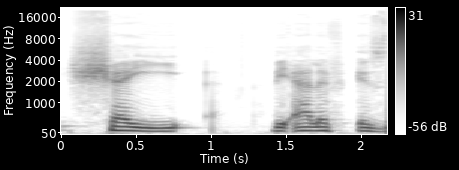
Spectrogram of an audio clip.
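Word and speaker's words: شيء: Now, as you can see, the alif in shay, it is written, but it is not pronounced. So we say shay.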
